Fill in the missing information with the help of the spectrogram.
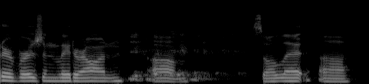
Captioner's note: laughs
